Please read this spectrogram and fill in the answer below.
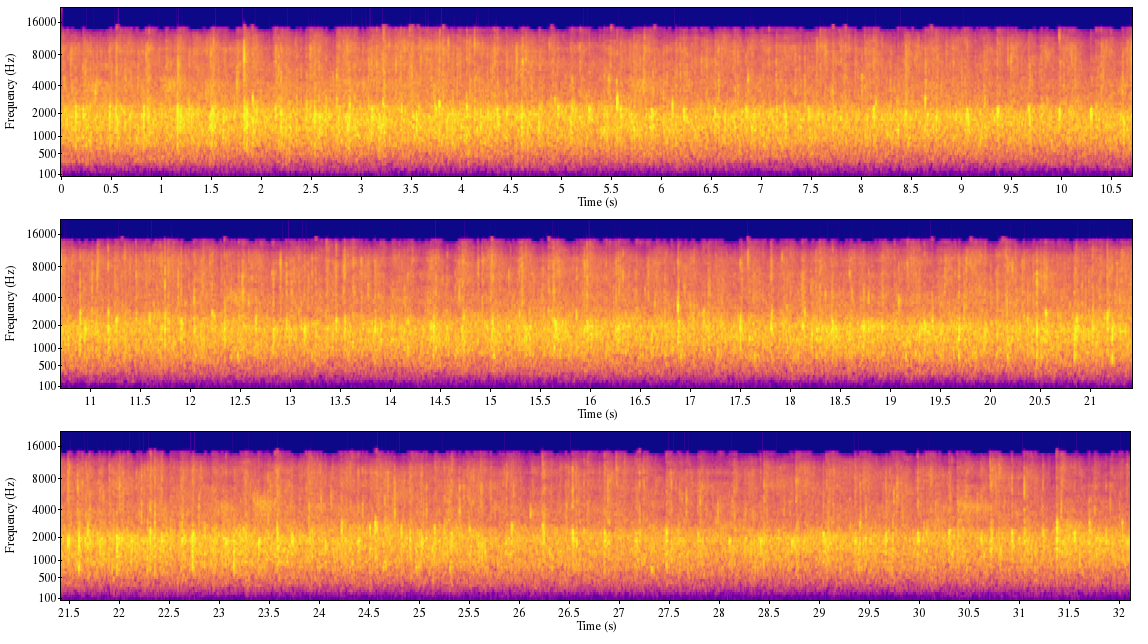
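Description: Sustained audience applause: many people clapping in a dense, even patter that does not let up.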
